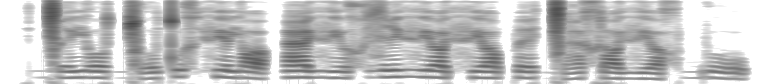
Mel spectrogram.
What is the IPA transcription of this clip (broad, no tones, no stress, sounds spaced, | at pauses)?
ɡ͡ǀ e j o ɡ͡ǀ o tʷ e x fʲ ɒ j ɒ | æ vʲ o x z i vʲ ɒ fʲ ɒ p e ɡ͡ǀ æ x ɾ ɒ vʲ ɒ x b u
